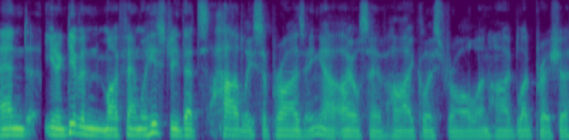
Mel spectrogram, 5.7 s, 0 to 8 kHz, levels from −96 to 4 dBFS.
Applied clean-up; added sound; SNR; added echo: none; none; none; none.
